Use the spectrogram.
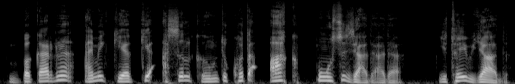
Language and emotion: Kashmiri, angry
